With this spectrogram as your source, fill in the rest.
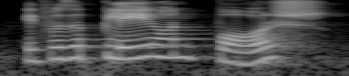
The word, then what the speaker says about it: Porsche: It was a play on Porsche, Porsche, and we pronounced it as for she, which was for her.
